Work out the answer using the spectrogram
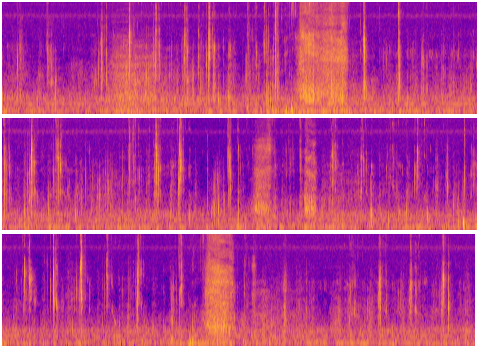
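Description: Close-up eating sounds: a man chewing and biting rice, curry and fried eggplant eaten by hand, with many small wet mouth clicks and smacks. A few louder noises about a second long come around six and twenty-three seconds in.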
